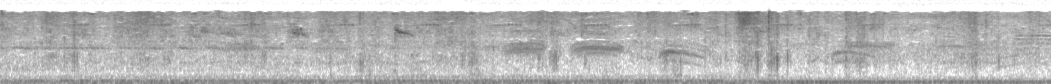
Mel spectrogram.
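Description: Birds calling: a handful of short calls that rise and fall, most of them between about four and six and a half seconds in, over a steady low rumble.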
